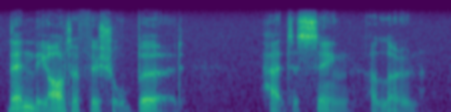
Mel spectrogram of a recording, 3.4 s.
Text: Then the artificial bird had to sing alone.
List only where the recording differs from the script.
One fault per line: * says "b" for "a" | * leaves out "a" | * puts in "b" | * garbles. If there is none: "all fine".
all fine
